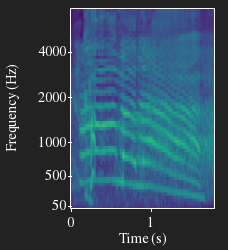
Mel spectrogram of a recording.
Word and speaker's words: Kamala: put it together and it's 1 2 3 comma all right so let's practice let's practice everybody on the everybody over here say comma everybody over here say together for president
